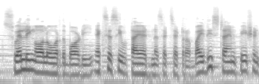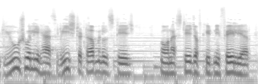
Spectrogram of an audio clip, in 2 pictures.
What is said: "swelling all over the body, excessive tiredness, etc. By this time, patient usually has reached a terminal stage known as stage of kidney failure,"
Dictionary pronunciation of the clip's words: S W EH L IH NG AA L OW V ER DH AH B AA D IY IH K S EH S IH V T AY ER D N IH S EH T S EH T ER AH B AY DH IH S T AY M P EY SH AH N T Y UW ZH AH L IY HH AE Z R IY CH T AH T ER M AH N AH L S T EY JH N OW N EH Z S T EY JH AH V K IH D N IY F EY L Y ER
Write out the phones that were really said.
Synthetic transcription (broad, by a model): S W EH L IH NG AA L OW V ER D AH B AA D IY IH K S EH S IH V T AY ER D N IH S EH T S EH T ER AH B AY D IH S T AY M P EY SH AH N T Y UW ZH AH L IY HH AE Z R IY CH T AH T ER M AH N AH L S T EY JH N OW N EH S T EY JH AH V K IH D N IY F EY L Y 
